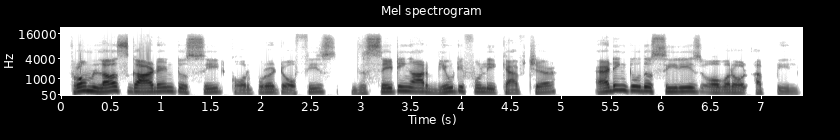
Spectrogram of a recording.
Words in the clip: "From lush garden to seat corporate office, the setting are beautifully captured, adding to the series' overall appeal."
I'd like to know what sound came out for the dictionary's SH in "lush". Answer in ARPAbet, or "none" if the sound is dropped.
S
